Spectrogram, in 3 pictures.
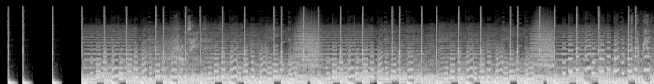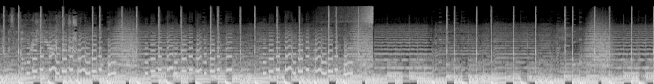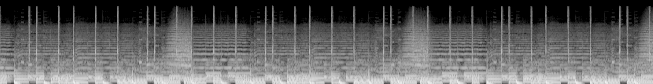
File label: Afro Jazz sped up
